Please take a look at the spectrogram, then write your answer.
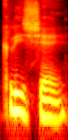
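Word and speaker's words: cliché: from like cliche France kalisch is it's it's pronounced cliche yeah I mean we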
